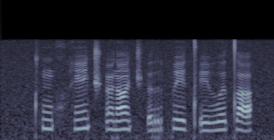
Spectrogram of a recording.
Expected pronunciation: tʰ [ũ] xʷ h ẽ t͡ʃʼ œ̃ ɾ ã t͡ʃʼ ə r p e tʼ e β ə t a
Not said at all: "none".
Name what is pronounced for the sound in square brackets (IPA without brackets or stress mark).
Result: ũ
